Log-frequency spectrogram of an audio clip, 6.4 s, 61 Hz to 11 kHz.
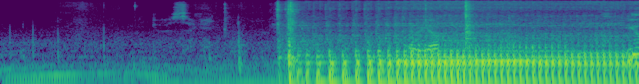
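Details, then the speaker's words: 2004 Yamaha TTR125 single-cylinder four-stroke after replacing bent valves (zero compression) and carb work; starts on one kick and settles into a smooth, steady idle, no smoke. "as you can see we got an idle here smooth Idle No Smoke sounds good works I have a smooth functioning idle"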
